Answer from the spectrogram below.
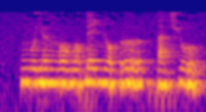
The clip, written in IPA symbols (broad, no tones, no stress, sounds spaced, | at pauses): ŋ u j ø ŋ o w o ɠ e ʎ o ʔ ɯ | p æ ɡ ç u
